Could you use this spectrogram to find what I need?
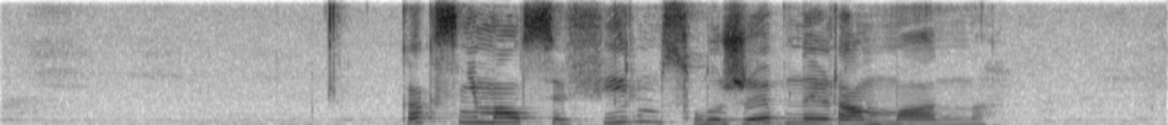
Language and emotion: Russian, neutral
